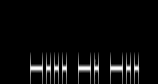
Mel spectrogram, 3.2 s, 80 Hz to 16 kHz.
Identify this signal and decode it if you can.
Morse code, heard as a keyed tone, about 15 wpm, 700 Hz. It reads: BND
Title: All Cut Numbers - 3-Digit 15wpm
